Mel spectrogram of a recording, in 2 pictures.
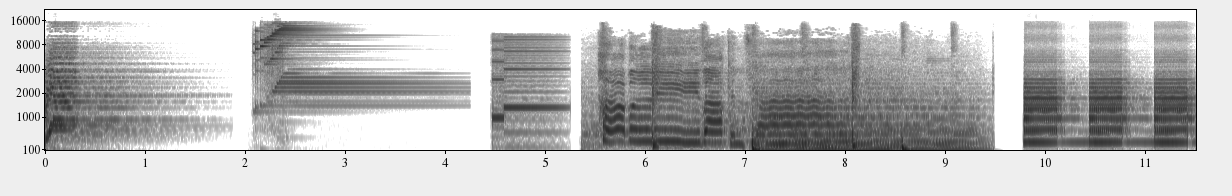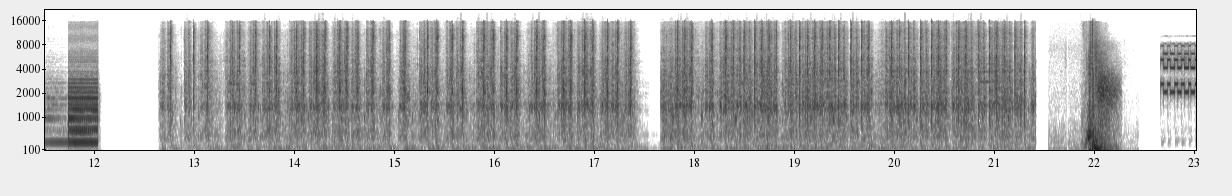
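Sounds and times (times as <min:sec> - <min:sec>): fast typing clicks: 0:12.7 - 0:21.4.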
